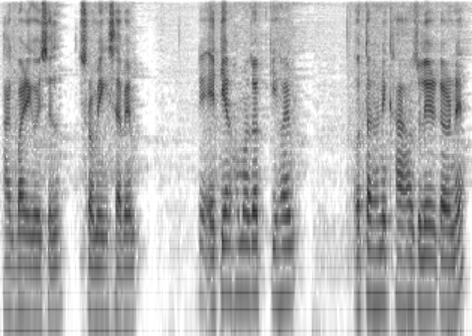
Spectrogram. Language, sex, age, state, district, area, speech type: Assamese, male, 18-30, Assam, Morigaon, rural, spontaneous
